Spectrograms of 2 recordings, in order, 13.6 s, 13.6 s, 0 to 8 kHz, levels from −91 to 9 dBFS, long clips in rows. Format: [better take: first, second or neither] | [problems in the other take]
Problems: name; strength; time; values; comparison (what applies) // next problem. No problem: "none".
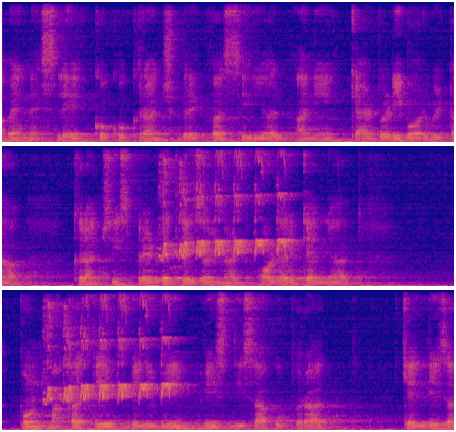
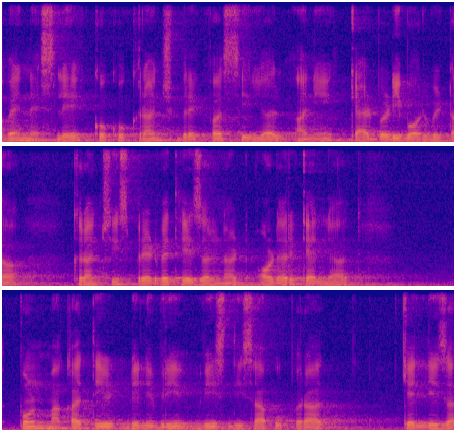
second | background sound (Bird); 1 dB above the speech // room echo; dies away in 0.3 s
